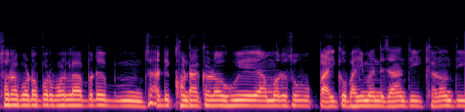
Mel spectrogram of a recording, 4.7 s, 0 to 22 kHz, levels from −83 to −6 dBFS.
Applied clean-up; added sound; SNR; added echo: none; none; none; none.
